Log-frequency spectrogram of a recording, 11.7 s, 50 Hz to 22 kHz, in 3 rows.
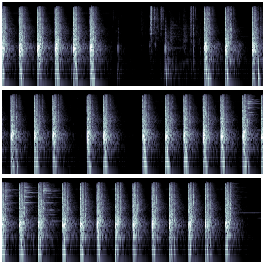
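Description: Open-division 2011 pistol in 9mm Major firing rapid strings of close, sharp shots, about four to five a second, in three strings broken by short pauses about 2 and 6 seconds in as the shooter moves between positions.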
